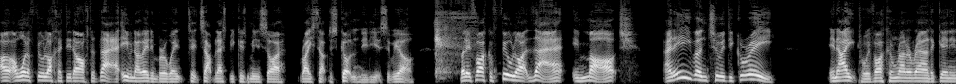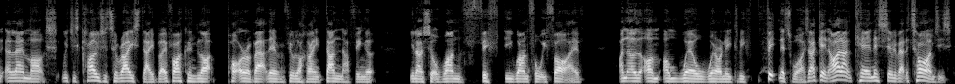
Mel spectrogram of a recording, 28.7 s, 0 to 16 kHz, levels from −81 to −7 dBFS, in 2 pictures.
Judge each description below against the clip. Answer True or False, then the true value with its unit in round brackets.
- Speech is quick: True (220 wpm)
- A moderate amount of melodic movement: True (3.9 semitones)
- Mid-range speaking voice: False (130 Hz)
